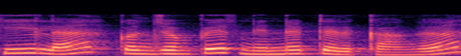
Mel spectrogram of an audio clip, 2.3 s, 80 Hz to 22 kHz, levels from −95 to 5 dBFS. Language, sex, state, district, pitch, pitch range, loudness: Tamil, female, Tamil Nadu, Nilgiris, 250 Hz, 225-290 Hz, -16 LUFS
